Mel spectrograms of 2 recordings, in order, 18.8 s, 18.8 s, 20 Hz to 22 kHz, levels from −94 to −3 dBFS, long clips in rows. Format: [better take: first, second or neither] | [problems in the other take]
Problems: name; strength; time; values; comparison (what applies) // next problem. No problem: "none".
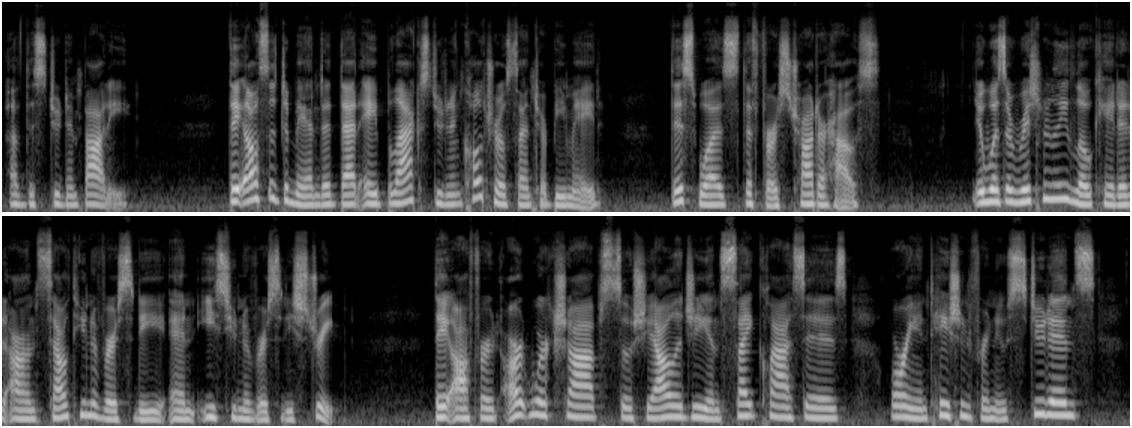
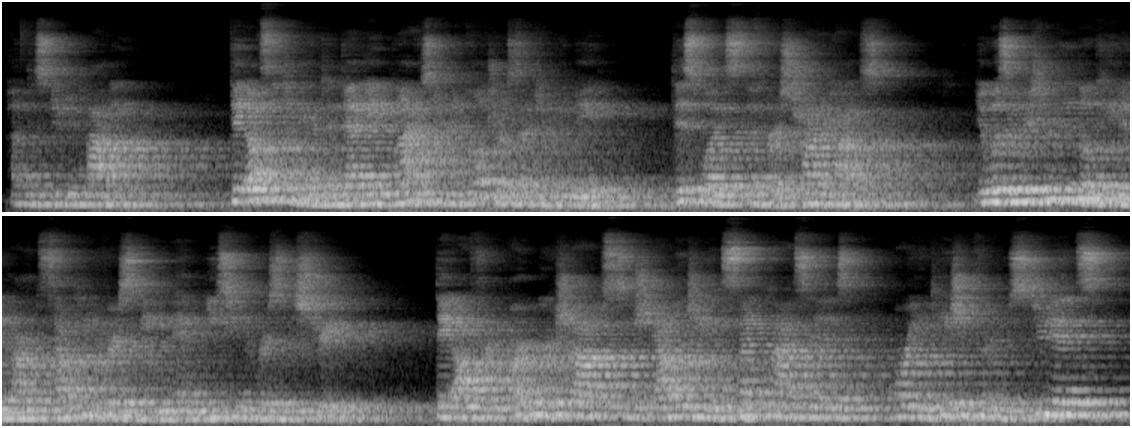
first | off-mic speech; far // room echo; strong; dies away in 2.4 s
